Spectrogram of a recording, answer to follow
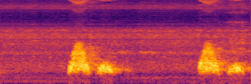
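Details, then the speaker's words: Handheld Doppler over a foot artery during a foot vascular assessment OSCE: two regular pulsatile whooshing beats about one per second, each three-part; triphasic arterial signal, a healthy finding. "one is actually that it's multi-physic but you get those three sounds so it's one two three one two three this is tri-physic sound"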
